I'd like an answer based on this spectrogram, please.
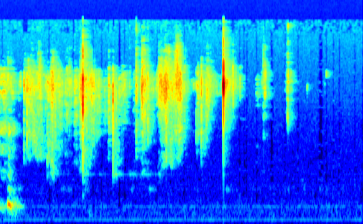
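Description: Paper handling on a planner page: a quick run of short scratching and rustling strokes, with a few sharp clicks, the loudest about a third of the way in, dying away in the second half.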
